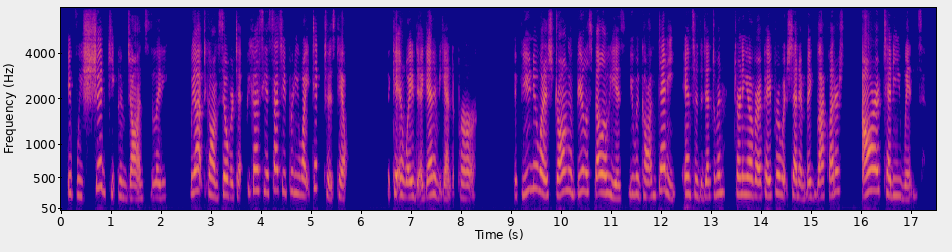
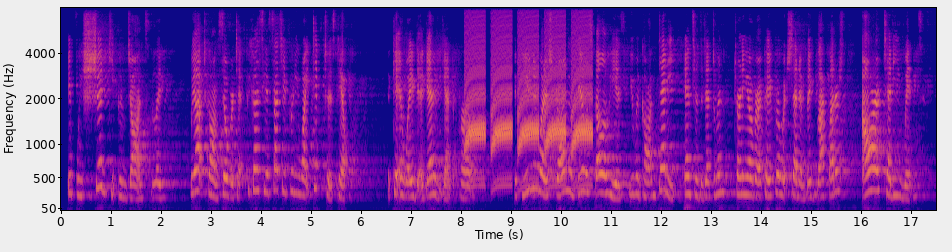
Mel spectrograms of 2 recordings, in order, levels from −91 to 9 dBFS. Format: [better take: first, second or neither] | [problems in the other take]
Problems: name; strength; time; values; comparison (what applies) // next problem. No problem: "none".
first | background sound (Alarm); 4 dB above the speech // room echo; dies away in 1.6 s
